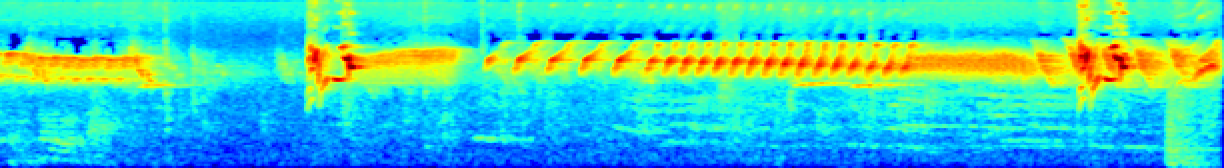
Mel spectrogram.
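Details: Goldfinch male singing after the female's mating call; a long buzzy note, a sharp twitter, then a fast regular trill of repeated notes ending in bright chirps.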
